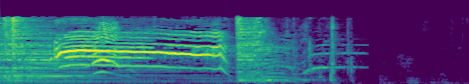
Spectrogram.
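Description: A man sings.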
